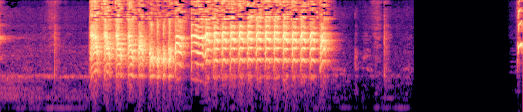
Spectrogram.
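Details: Greater green leafbird in gacor song with tembakan bursts, meant for training and therapy of kept birds: after faint low hum, a harsh scratchy burst, then a steady rapid buzzing rattle lasting over a second, followed by near silence.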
